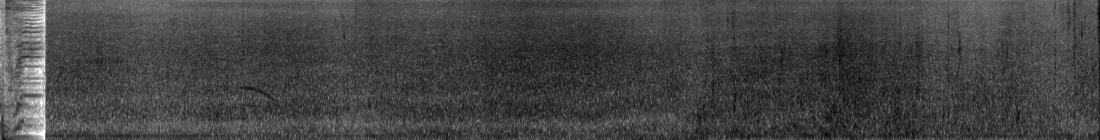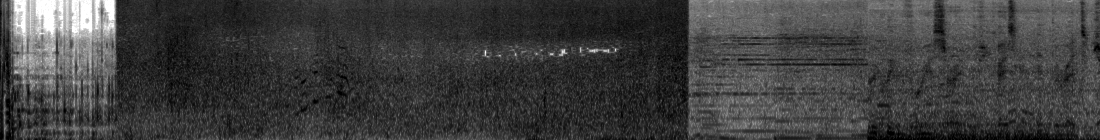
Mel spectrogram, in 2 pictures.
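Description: Steady wind and surf noise, then from about halfway a louder, brighter rush of water heard underwater. In the last couple of seconds the low, steady running of an outrigger boat's engine takes over.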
